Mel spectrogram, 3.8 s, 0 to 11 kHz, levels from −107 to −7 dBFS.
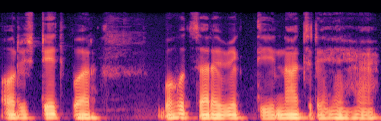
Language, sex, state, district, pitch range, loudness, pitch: Hindi, male, Jharkhand, Palamu, 90-95 Hz, -19 LUFS, 90 Hz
